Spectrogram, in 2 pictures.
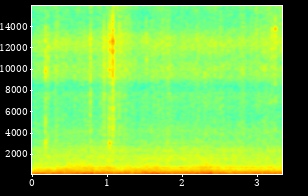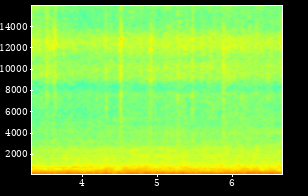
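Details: Honda Civic EK with swapped-in Del Sol S20 transmission replacing S40, while driving: steady low hum and faint whine over road and engine noise; bad transmission bearings suspected.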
